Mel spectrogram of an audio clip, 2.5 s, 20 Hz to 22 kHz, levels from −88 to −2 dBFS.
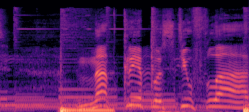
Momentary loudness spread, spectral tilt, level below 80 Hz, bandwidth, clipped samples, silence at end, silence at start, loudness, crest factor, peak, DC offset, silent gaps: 14 LU; -5 dB/octave; -34 dBFS; 17 kHz; under 0.1%; 0 s; 0 s; -27 LUFS; 20 dB; -6 dBFS; under 0.1%; none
